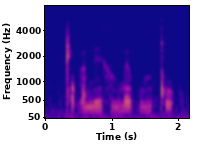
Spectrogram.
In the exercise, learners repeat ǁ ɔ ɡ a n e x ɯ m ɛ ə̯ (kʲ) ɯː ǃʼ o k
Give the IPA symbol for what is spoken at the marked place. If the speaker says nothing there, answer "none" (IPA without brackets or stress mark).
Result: kʷ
